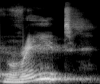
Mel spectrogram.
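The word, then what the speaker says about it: read: First form रीड है और second third form को हम रेड प्रोनाउंस करेंगे।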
